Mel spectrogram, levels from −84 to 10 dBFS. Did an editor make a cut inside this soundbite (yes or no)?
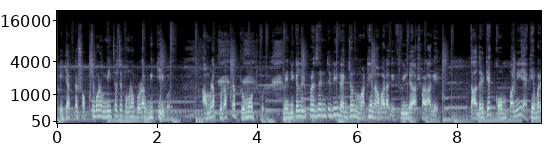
yes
